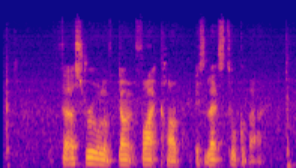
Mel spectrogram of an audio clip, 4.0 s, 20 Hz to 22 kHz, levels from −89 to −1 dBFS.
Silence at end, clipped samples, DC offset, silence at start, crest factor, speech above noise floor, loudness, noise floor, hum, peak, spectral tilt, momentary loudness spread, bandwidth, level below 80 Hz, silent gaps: 0.1 s; under 0.1%; under 0.1%; 0.05 s; 22 dB; 30 dB; -23 LUFS; -52 dBFS; none; -2 dBFS; -4 dB/octave; 15 LU; 14 kHz; -62 dBFS; none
